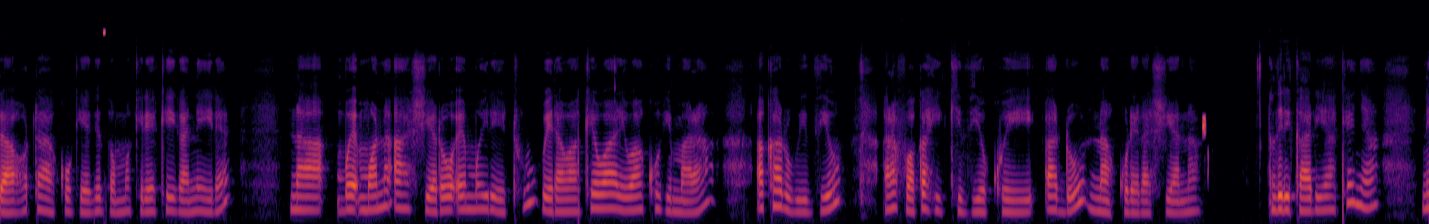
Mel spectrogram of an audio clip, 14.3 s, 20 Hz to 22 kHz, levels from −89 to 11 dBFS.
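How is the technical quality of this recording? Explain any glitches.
The speech comes through with two kinds of glitch: three short bursts of DAB burbling and two loud pops.

The DAB burbling hits at 0.94–1.06 s, 7.40–7.44 s and 12.03–12.09 s. Weak reception lets bit errors slip into the MP2 data, so single sub-bands jump around, giving brief blips of noise.

The loud pops land at 5.78–5.80 s and 13.43–13.45 s, each a single sharp click roughly 10 dB above the speech, which carries on underneath. They're likely a voltage spike from a switch or static.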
